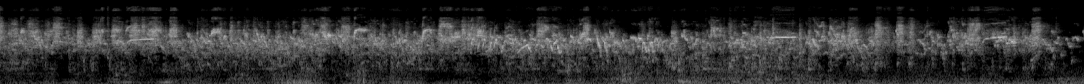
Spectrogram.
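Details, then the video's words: A group of canaries splashing in a summer bath and singing constantly; dense, bright twittering with rapid trills and occasional clear whistled notes from many birds at once. "Canaries Singing and Splashing in a Refreshing Bath"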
